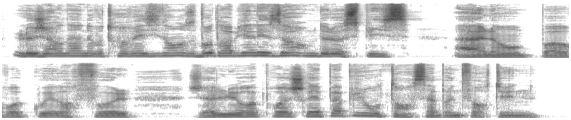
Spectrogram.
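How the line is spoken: Triumphant tone. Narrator (French): dit l'archidiacre d'un ton triomphant

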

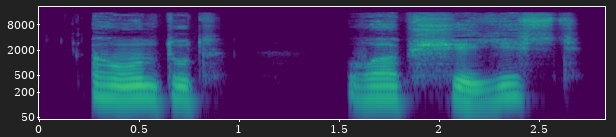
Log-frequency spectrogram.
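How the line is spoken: Unexpectedly weary question. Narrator (Russian): как-то неожиданно устало спросила Шарха

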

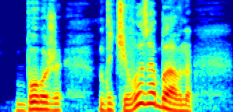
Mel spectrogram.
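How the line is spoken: Exclaiming. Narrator (Russian): воскликнул Владимир

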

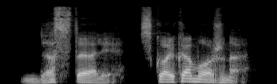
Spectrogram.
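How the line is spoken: Angry grumble. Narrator (Russian): сердито проворчал он

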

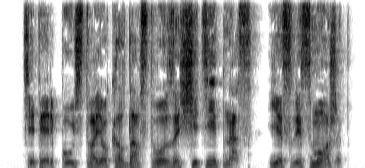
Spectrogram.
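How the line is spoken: Growl. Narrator (Russian): прорычал Дрибек

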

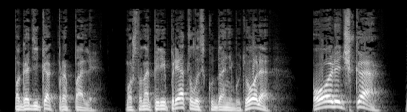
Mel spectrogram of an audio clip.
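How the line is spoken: Loud calling out. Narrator (Russian): громко позвал хранитель

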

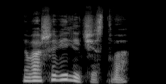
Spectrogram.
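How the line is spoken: Soft opening. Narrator (Russian): мягко начал

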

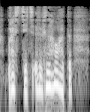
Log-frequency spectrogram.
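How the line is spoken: Babbling apologetically. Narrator (Russian): лепетала она

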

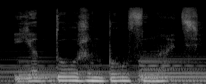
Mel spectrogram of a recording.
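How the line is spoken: Whisper. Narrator (Russian): прошептал Люциан

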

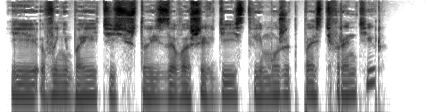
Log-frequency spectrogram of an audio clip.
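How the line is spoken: Plain. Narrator (Russian): спросила Катя

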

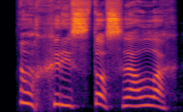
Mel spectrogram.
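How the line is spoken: Exclaimed. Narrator (Russian): воскликнула леди Даяна

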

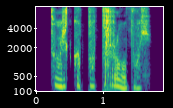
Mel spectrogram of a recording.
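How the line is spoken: Hissing through teeth. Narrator (Russian): шиплю я сквозь зубы

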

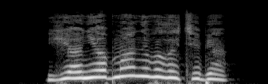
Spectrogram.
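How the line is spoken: Exclaiming. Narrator (Russian): воскликнула Ярисава

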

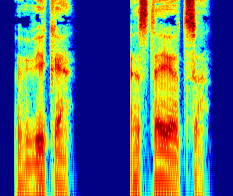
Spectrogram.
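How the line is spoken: Quiet. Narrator (Russian): тихо произнес Лесков

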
